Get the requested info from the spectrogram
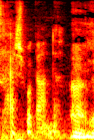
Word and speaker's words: ashwagandha: I will pronounce it for you. It's ashwagandha.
